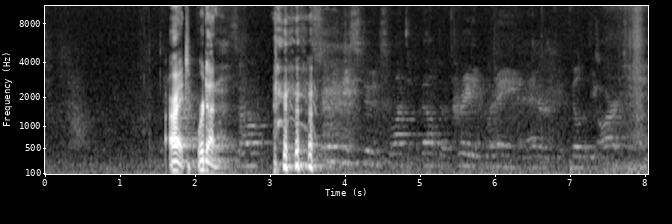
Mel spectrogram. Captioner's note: laughter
